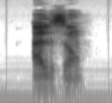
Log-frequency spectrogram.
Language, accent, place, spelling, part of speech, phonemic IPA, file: French, France, Lyon, alezan, adjective / noun, /al.zɑ̃/, LL-Q150 (fra)-alezan.wav
- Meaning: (adjective) chestnut (colour of a horse); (noun) 1. chestnut (horse, its colour) 2. palomino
